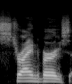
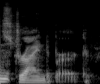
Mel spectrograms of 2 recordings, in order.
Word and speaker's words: Strindberg: Other plays performed in early 1932 included a pairing of August Strindberg's The Stronger with Jules Romaine's medical spoof Dr. Knock. Strindberg, exciting. I know Strindberg. What did I say? Strindberg.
